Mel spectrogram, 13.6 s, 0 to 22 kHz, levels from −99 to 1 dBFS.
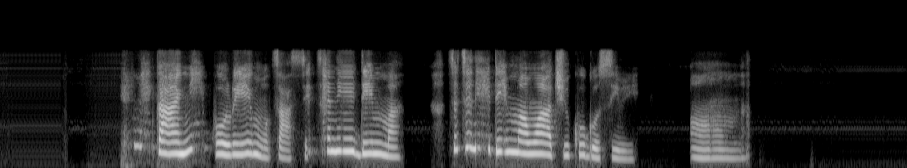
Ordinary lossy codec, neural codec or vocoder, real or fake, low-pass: none; codec, 16 kHz in and 24 kHz out, 0.8 kbps, FocalCodec, streaming, 65536 codes; fake; 7.2 kHz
